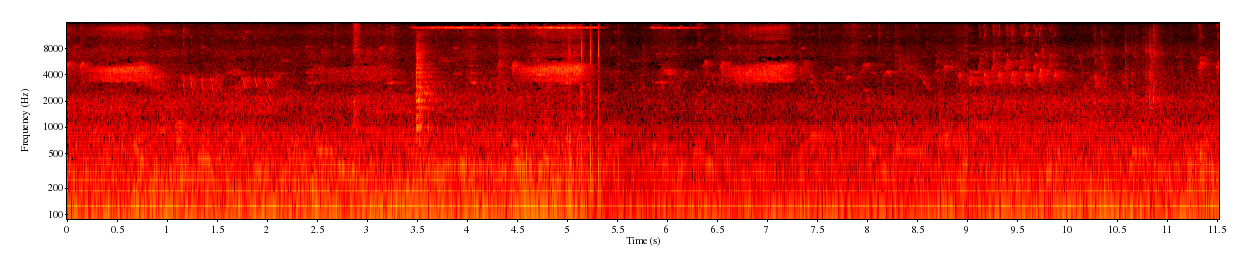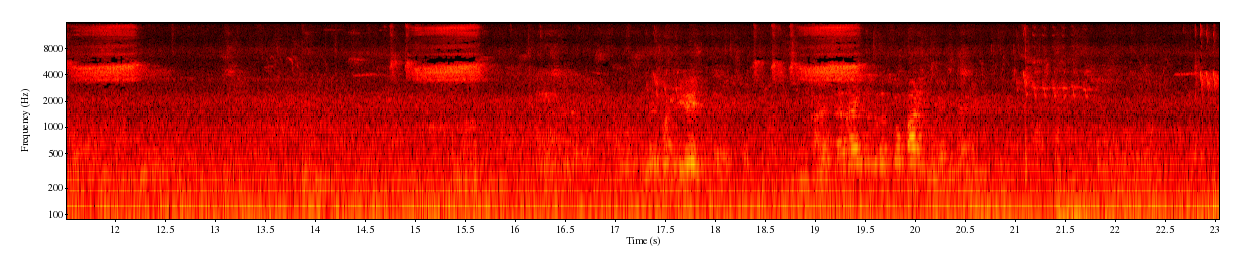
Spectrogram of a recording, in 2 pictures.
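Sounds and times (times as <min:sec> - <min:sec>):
bird calling: 0:00.0 - 0:05.4, 0:06.0 - 0:09.9, 0:11.4 - 0:12.6, 0:14.4 - 0:22.0.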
